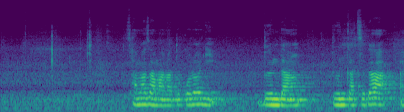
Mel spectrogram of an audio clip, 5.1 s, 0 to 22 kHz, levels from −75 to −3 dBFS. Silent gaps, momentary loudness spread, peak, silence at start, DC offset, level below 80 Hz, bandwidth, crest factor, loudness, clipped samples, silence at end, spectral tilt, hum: none; 18 LU; -6 dBFS; 0 s; under 0.1%; -48 dBFS; 13 kHz; 16 dB; -22 LUFS; under 0.1%; 0 s; -6.5 dB/octave; none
